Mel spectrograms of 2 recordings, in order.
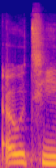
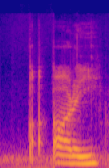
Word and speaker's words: Oti: So you pronounce it like Oti, not Ori.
